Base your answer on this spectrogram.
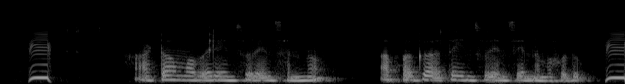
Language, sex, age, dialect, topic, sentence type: Kannada, female, 56-60, Mysore Kannada, banking, statement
